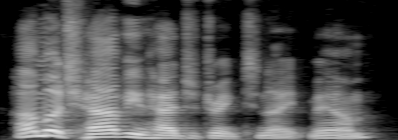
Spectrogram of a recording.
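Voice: mid-range voice, moderate pace, creaky, dry recording, close to an everyday voice. A narrator voicing a stern, old-fashioned male police officer, condescending and firm, in an audiobook story.

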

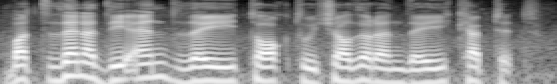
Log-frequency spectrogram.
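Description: An older man with an Italian accent, an Italian native speaker, talking through a rambling personal monologue with many filler sounds and pauses. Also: mid-range voice, fairly even intonation, darkish tone.

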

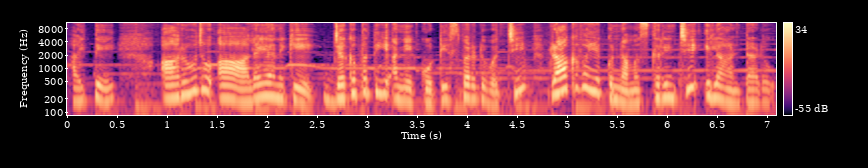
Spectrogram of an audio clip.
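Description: కథ చెప్పే మహిళ, వెనుక సంగీతం. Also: female voice, medium pitch, sing-song, measured pace. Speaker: narrator. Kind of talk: scripted storybook narration. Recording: music under the voice. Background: background music.

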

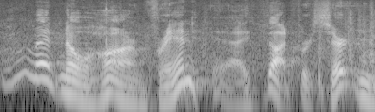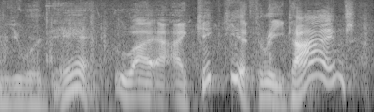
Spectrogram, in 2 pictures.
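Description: A man's voice: medium pitch, huge pitch swings, a little slow, noisy background. A man playing a wily, folksy American horse trader and swindler in a western video game. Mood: folksy, sly. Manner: folksy, chatty, drawn to exclamations.

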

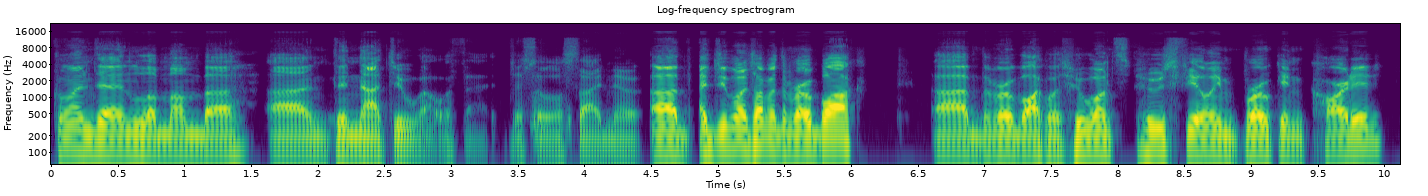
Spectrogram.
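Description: A man's voice: fairly low pitch, moderate pace, clean tone, dry recording, clean studio sound. A young man co-hosting a reality TV review show, steering the talk with jokes from a home setup. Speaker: co-host of a reality TV review podcast. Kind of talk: casual chat. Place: home room. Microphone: desk mic on a boom.

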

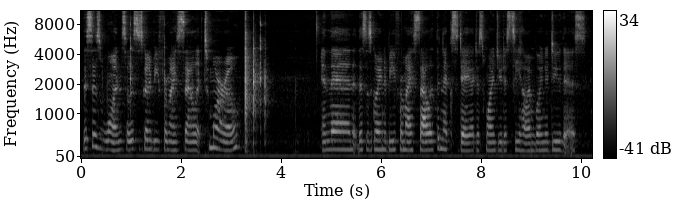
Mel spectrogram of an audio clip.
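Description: A woman's voice: mid-range voice, flat delivery, moderate pace. A woman casually explaining her meal prep step by step in her home kitchen, recorded on a handheld phone. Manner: chatty, explains step by step with fillers. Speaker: home cook vlogger. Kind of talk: casual cooking narration. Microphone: handheld phone camera. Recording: faint kitchen noise, sizzling pan.

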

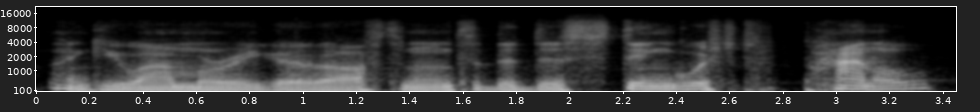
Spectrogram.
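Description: A man in his thirties from Trinidad, speaking on a video call with earphones, earnest and halting with repeated words. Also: mid-range voice, fairly even intonation, a little mellow, no echo. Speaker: musician and associate professor. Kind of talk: panel talk.

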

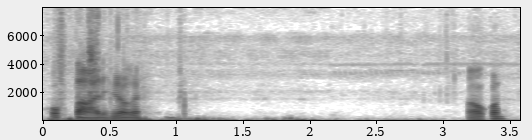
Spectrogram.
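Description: A man's voice: medium pitch, measured pace, fairly bright tone. A man with a northeastern Thai Isan accent giving casual outdoor vlog commentary, often addressing his viewers directly as he shows things. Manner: repeatedly addresses viewers while showing the catch. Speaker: vlogger hunting frogs. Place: outdoors in the countryside at night. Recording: clear outdoor noise, insects and crickets.

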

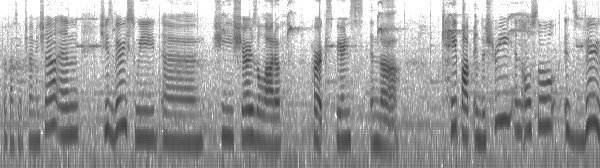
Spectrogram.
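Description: A woman's voice: fairly high pitch, a bit bright. A young woman from Indonesia, a university student, talking in a friendly, straightforward way. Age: young adult. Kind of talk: interview answers to camera. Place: outdoor campus steps.

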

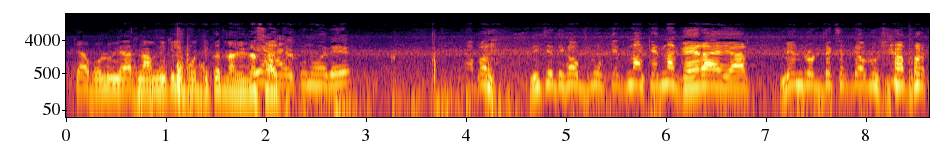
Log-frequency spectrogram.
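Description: A man's voice: high voice, background noise. A young man in his twenties chatting casually into his phone camera, narrating as he climbs a rocky hilltop outdoors. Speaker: vlogger.

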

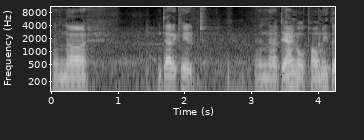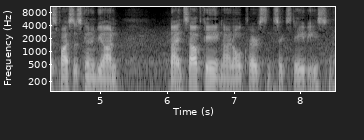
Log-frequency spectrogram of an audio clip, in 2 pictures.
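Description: A Canadian man filming a casual tour of buses on display, excited and halting, rattling off model details with restarts. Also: medium pitch, a little hiss or hum. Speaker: transit vlogger. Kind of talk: casual touring vlog. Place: bus display in a convention centre, indoors.

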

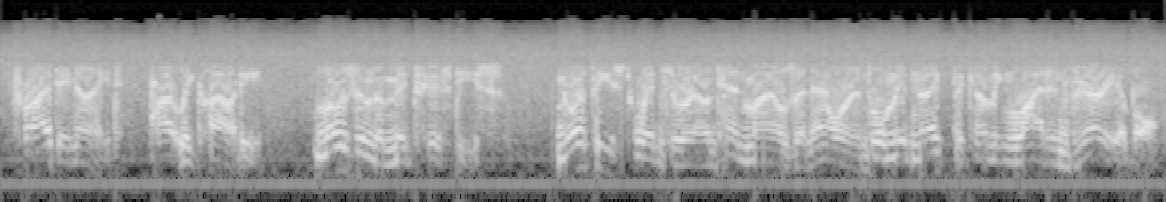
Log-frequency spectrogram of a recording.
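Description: A man's automated voice reading scripted weather forecasts in a measured, impersonal way over weather radio. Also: medium pitch. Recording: noisy hissy weather radio broadcast.

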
